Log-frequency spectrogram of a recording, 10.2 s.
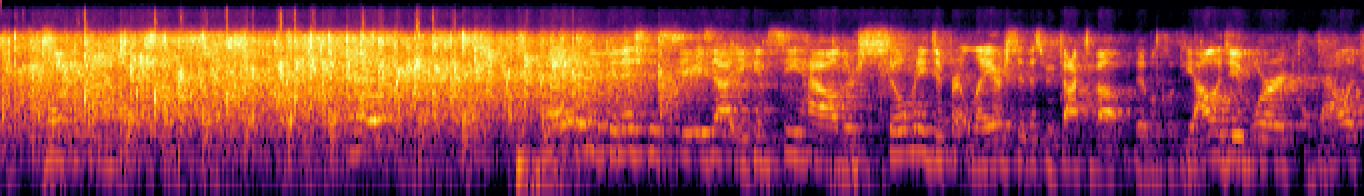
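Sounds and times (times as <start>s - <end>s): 
round of applause: 0.0s - 5.6s
speech: 4.6s - 10.2s.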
